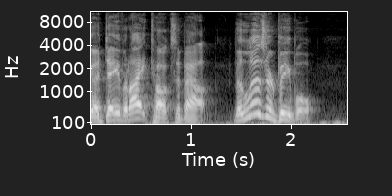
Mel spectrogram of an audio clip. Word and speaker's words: Icke: David Icke, pronounce it Ick.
